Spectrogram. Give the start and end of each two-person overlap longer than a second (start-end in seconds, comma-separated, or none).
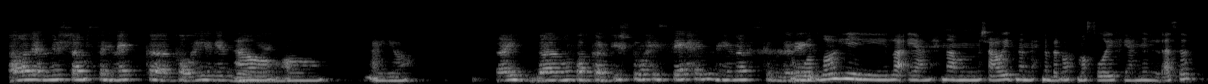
none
